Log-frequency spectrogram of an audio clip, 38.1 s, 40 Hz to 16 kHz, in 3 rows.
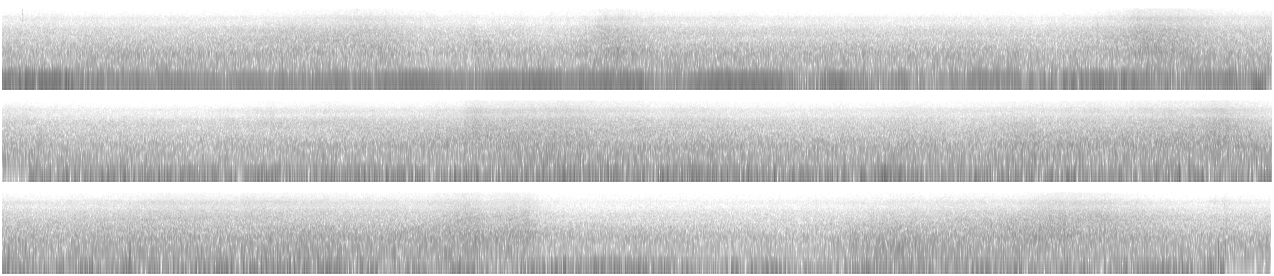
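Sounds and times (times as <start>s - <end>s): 
deep low rumble of surf: 0.0s - 2.0s
ocean waves washing in and out: 0.0s - 38.0s.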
